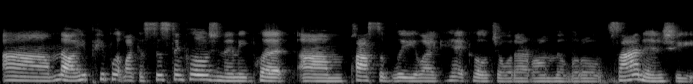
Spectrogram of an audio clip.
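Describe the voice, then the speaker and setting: This is a plain, everyday voice with ordinary pitch variation. It runs on with hardly any pauses. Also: woman, fairly low pitch for a woman, moderate pace. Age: 30s. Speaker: podcast co-host. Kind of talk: casual chat.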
